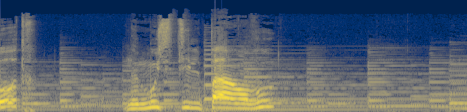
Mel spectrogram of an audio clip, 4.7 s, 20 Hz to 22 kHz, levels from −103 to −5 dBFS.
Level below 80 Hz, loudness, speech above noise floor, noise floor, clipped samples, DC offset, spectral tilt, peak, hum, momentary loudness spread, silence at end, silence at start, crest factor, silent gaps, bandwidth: -52 dBFS; -15 LUFS; 22 dB; -36 dBFS; under 0.1%; under 0.1%; -6 dB/octave; 0 dBFS; none; 24 LU; 0 s; 0 s; 18 dB; none; 13 kHz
